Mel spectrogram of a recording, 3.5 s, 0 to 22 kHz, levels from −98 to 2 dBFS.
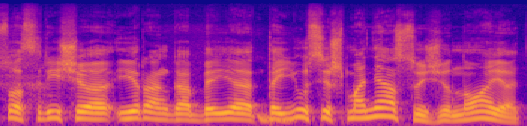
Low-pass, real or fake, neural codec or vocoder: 19.8 kHz; real; none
